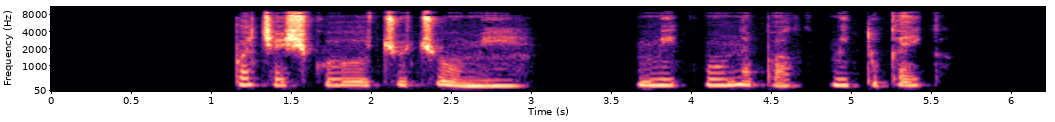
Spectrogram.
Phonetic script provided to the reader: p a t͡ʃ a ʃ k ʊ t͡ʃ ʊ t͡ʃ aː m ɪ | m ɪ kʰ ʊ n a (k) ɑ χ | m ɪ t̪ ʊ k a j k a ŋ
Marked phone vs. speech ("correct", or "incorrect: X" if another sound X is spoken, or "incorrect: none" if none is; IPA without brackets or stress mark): incorrect: p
